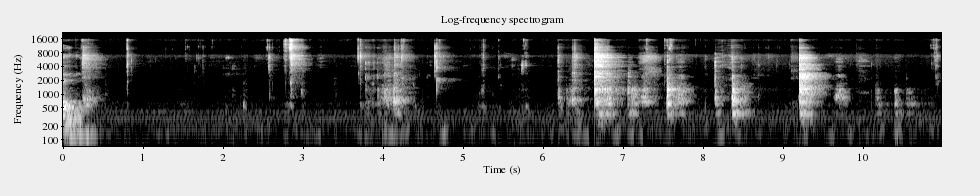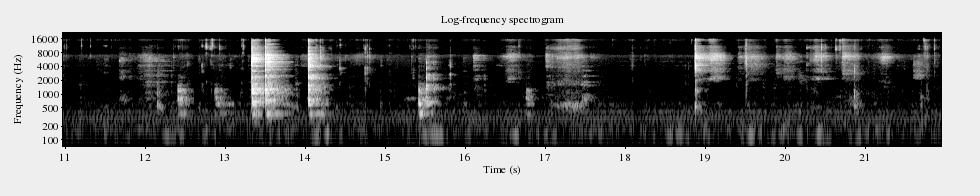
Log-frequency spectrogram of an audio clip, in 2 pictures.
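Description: A woman smacks her lips while eating.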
